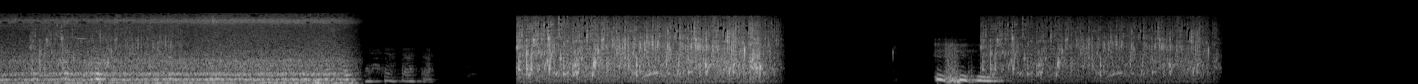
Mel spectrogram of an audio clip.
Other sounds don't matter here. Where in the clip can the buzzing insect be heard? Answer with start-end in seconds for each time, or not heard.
0.0-3.6.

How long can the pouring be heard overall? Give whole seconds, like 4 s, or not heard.
7 s.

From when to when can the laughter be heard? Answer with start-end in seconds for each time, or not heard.
3.6-4.8, 8.9-10.1.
